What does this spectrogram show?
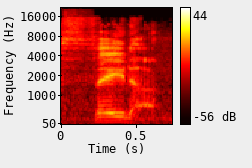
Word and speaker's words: theta: And generally what we'll use is this Greek letter called theta. That is spelled T-H-E-T-A.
